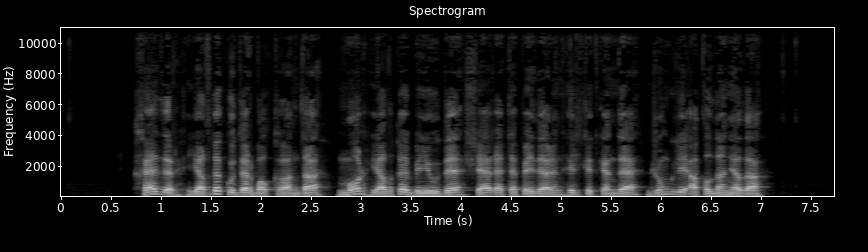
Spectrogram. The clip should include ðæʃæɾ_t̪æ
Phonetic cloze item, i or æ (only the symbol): æ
